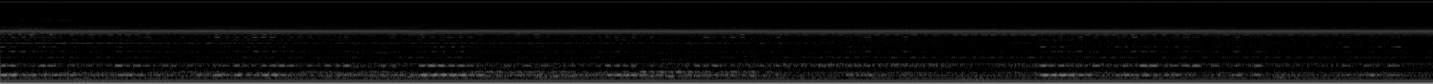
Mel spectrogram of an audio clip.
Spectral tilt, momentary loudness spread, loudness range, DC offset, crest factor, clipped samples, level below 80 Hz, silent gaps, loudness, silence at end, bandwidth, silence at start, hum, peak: -3.5 dB/octave; 2 LU; 1 LU; 3%; 16 dB; under 0.1%; -52 dBFS; none; -45 LUFS; 0 s; over 20 kHz; 0 s; none; -26 dBFS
